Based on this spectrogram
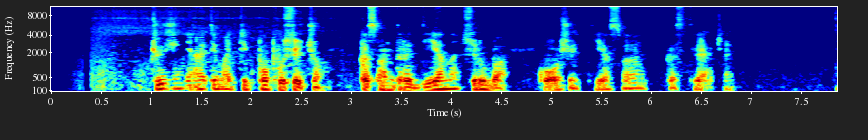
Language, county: Lithuanian, Vilnius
